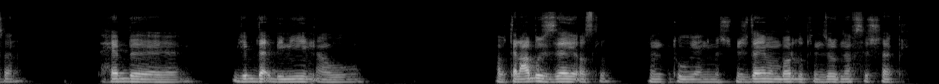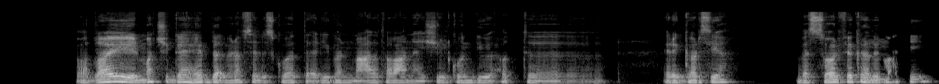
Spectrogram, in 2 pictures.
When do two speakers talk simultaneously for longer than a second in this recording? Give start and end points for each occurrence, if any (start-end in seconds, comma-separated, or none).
none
